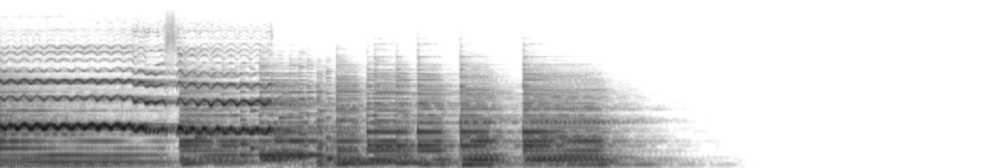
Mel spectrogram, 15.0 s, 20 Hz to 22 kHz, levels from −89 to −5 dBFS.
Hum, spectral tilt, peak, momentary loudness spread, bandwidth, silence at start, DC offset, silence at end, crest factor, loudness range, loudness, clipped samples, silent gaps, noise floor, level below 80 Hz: none; -5 dB/octave; -6 dBFS; 11 LU; 11.5 kHz; 0 s; under 0.1%; 5.45 s; 16 dB; 13 LU; -20 LUFS; under 0.1%; none; under -90 dBFS; -54 dBFS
